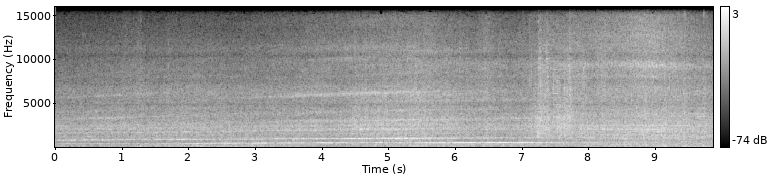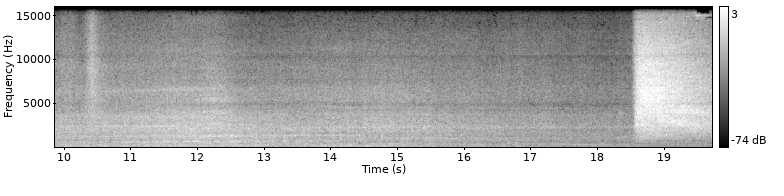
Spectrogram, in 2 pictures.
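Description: Bombardier VIRM double-deck electric train pulling away from the platform: a motor whine that climbs slowly in pitch as it gathers speed, over a steady rolling rumble. Near the end comes a brief, loud hiss.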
